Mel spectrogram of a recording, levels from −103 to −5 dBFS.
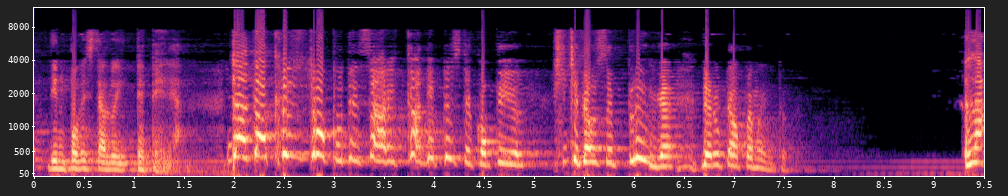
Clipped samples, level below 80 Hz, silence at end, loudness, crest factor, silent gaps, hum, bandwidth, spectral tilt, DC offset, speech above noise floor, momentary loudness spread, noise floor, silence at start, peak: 0.8%; -46 dBFS; 0 s; -13 LUFS; 14 dB; none; none; 10 kHz; -7 dB/octave; under 0.1%; 44 dB; 13 LU; -57 dBFS; 0 s; 0 dBFS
